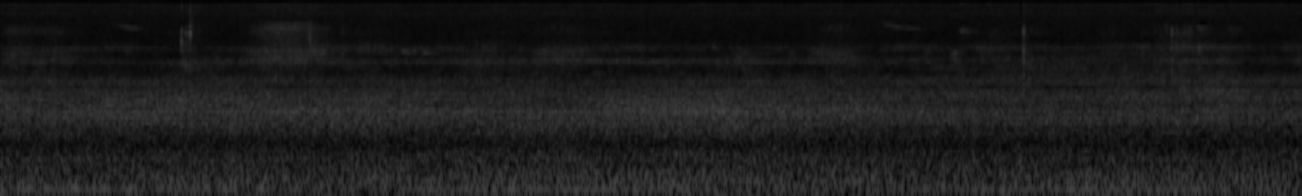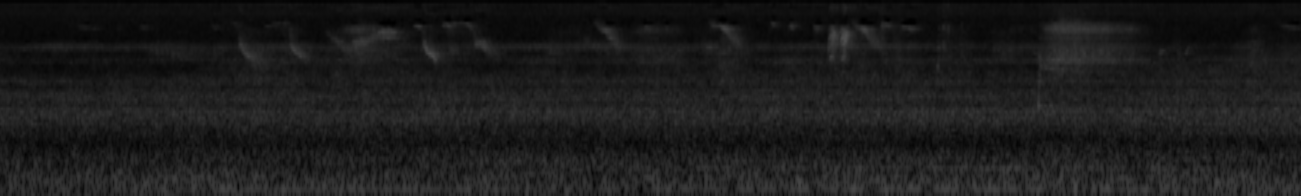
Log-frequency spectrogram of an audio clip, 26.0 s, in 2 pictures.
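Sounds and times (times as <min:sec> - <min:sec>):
steady low rumble: 0:00.0 - 0:26.0
small birds chirping: 0:14.4 - 0:26.0.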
